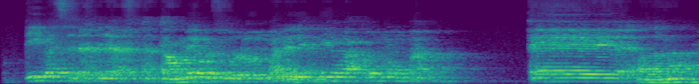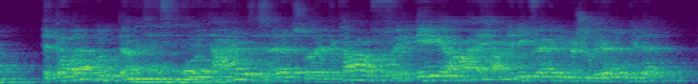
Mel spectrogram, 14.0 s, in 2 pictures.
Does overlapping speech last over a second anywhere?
No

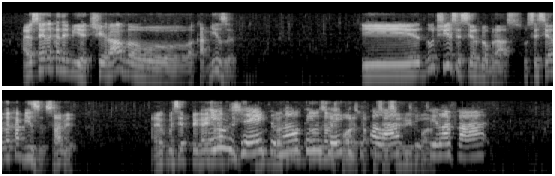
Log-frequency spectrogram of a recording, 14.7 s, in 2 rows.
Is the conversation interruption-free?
No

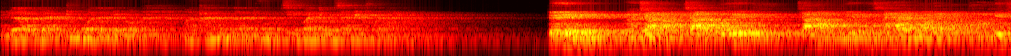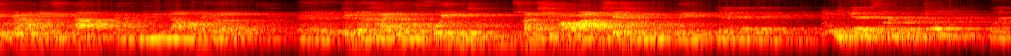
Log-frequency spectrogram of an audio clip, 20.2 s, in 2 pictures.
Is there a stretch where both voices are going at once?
No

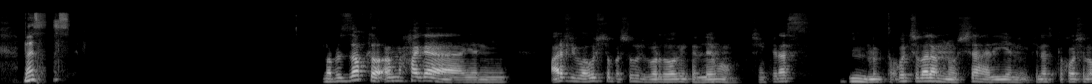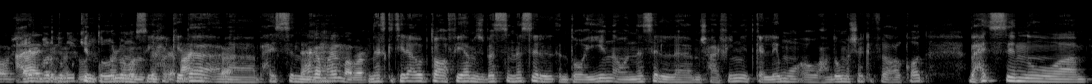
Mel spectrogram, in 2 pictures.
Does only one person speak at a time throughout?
No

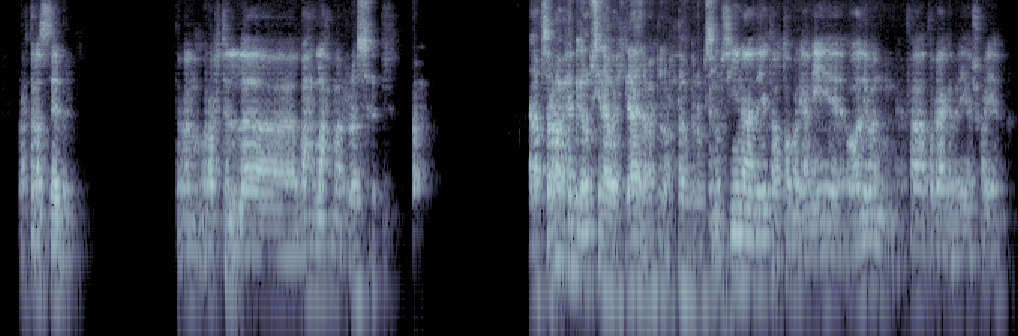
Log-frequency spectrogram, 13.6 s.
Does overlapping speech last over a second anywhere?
No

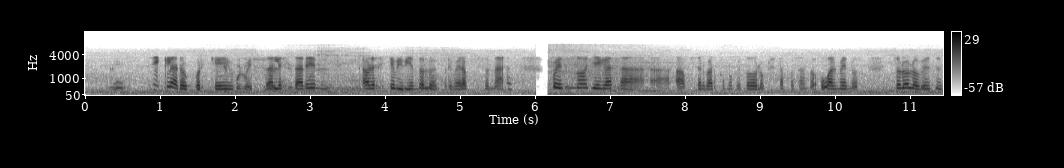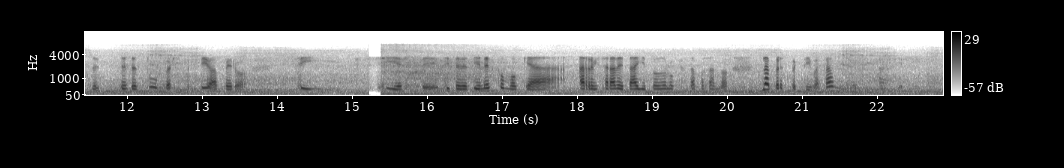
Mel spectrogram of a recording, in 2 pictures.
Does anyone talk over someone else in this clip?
Yes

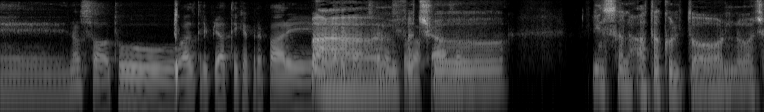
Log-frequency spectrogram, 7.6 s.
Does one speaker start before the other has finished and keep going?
Yes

